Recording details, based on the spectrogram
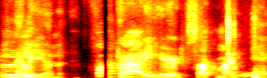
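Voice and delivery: slow, drawn-out put-on English accent. Speaker tries a line in an English accent for the others. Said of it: "that's a better English accent".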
